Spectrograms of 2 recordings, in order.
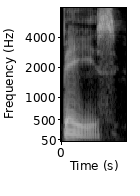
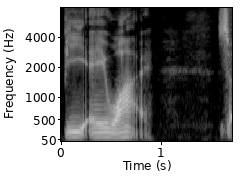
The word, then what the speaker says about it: Buys: __ ] isn't it it's spelled b-u-y-s and everybody calls them jp bays i'm like you guys i get b-u-y-s like that is buys if i go to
